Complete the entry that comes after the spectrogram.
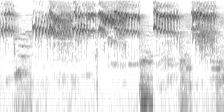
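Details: Lovebird chatter in long, strident, buzzy trills and screechy bursts that run together, broken by brief pauses and a few soft low knocks.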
